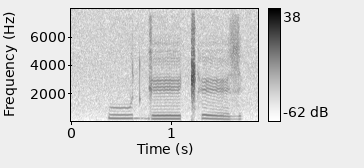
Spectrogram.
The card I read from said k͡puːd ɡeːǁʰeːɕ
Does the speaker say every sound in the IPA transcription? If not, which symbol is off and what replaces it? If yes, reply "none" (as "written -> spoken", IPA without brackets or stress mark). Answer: ɕ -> z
